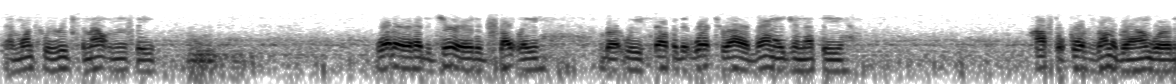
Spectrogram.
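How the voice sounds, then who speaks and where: A man, a navy pilot, giving a formal spoken debrief of a mission in measured, clipped military phrasing. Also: lowish voice, steady tone, slight background noise. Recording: tinny lo-fi archival radio recording.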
